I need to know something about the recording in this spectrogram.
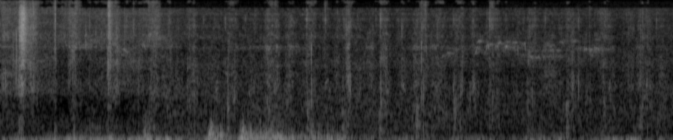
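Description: Footsteps of a person walking on a worn asphalt road, a steady run of short steps. A louder low rumble comes in about two and a half seconds in and lasts about a second.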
